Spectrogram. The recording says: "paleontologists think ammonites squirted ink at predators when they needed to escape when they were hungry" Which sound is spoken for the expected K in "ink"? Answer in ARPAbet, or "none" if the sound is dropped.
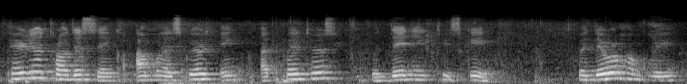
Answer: none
